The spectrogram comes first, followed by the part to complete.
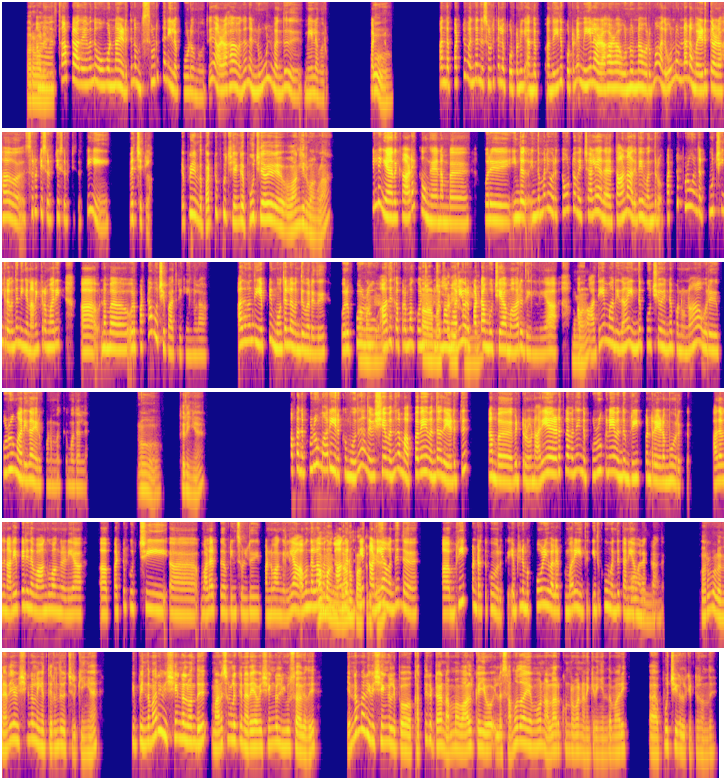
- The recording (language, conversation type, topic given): Tamil, podcast, பூச்சிகள் ஒத்துழைப்பைப் பற்றி என்னக் கற்றுக் கொடுக்கின்றன?
- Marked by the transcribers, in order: in English: "ப்ரீட்"; in English: "ப்ரீட்"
